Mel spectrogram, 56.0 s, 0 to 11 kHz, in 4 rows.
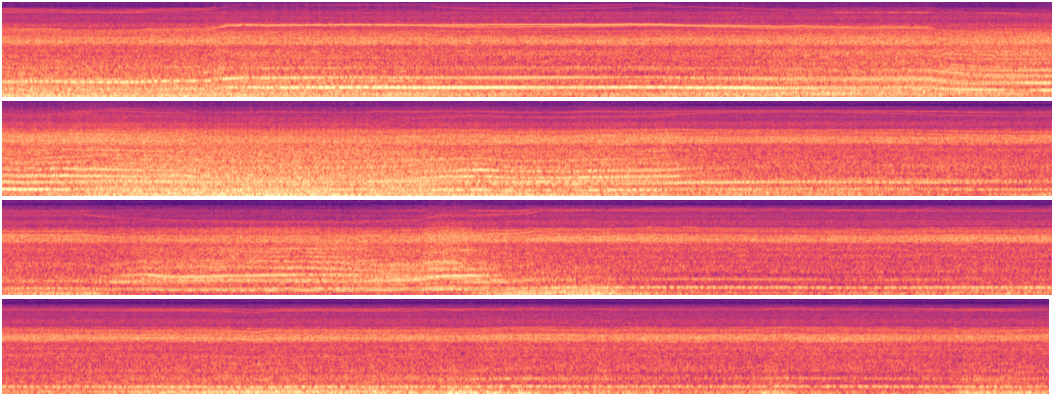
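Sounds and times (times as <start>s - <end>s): drone motors buzzing whine: 0.0s - 55.9s.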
